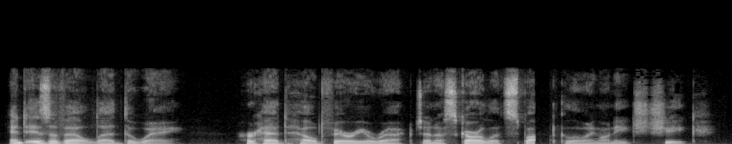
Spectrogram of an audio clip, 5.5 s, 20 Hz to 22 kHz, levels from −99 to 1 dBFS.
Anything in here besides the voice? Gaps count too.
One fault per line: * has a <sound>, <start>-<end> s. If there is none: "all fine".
* has a dropout, 4.0-4.1 s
